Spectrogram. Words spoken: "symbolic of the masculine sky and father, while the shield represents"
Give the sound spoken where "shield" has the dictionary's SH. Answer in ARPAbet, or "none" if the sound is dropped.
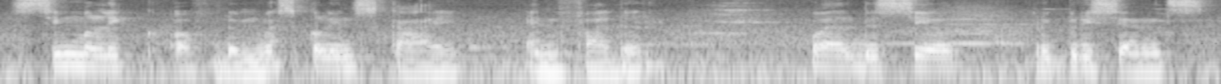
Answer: S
